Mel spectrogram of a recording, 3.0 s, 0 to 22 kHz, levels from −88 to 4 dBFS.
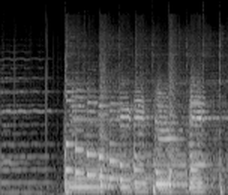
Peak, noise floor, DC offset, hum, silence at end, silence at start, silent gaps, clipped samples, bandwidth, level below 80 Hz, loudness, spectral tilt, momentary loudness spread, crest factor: -6 dBFS; -44 dBFS; under 0.1%; none; 0 s; 0 s; none; under 0.1%; 14.5 kHz; -42 dBFS; -21 LUFS; -6.5 dB/octave; 19 LU; 18 dB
